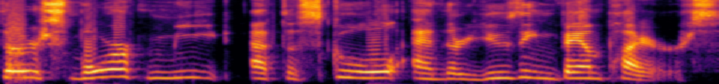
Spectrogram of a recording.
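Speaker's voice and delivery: ordinary talk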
